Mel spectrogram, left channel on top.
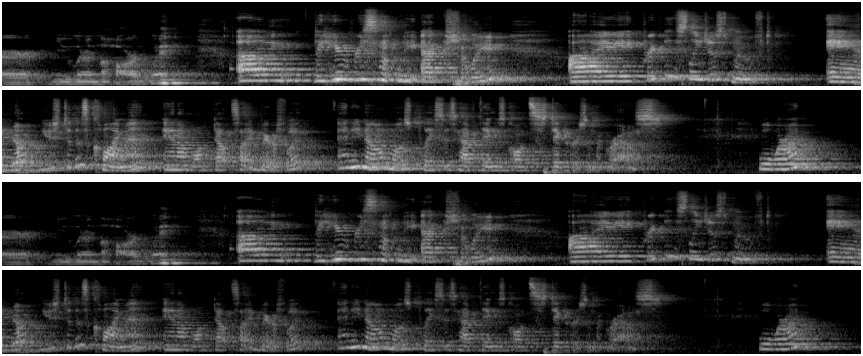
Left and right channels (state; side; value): quieter; right; 8.0 dB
